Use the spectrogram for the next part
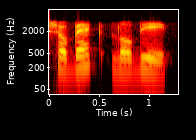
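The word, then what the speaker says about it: Shobeik Lobeik: I think that you say Shobek Lobik for the group. It's spelled like S-H-O-B-E-I-K, capital L-O-B-E-I-K.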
